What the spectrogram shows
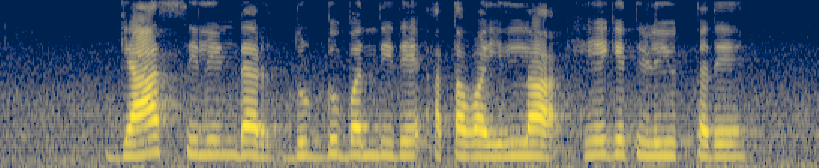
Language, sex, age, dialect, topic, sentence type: Kannada, female, 18-24, Central, banking, question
